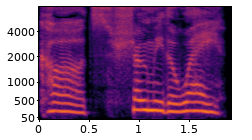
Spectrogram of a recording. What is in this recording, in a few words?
variable chant; radica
